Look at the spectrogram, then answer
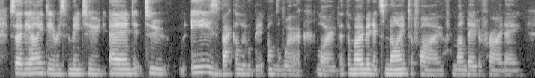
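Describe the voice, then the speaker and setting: With an Australian accent, a woman speaks fairly slowly in a fairly low, monotone, flat voice. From southeast Australia. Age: 50s. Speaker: vocational college teacher. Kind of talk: interview.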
